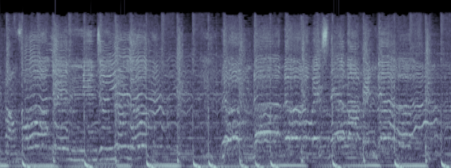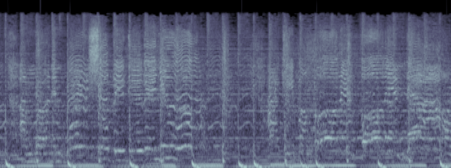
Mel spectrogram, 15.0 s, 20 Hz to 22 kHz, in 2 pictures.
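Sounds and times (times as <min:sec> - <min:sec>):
deep held bass line: 0:00.0 - 0:15.0
person singing: 0:00.0 - 0:15.0.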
